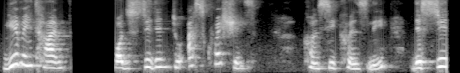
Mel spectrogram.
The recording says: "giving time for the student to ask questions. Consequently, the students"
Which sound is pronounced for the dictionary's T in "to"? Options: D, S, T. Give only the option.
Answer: T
